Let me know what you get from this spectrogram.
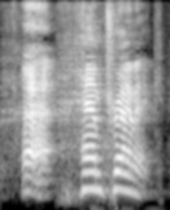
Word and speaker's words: Hamtramck: First, I want to thank Johnny for pointing out, Hamtramck, because I was pronouncing that that city incorrect. So Hamtramck. On the 15th, they'll be playing in Hamtramck at New Dodge Lounge with Keep Away, Consencia Total from Chicago, and Disturbio Social.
